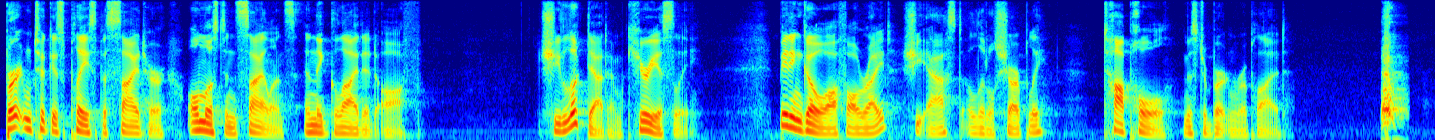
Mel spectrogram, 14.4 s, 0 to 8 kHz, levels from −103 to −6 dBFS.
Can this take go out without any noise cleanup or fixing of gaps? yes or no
no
